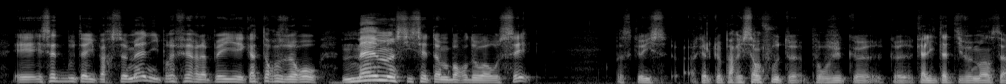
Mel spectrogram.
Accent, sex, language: French, male, French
